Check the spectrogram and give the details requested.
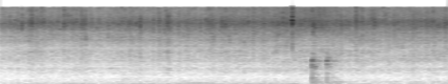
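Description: Cauliflower and potato pieces sizzling in oil in a non-stick pan while being stirred with a spatula, a steady hiss with a couple of short scrapes of the spatula about three seconds in. The vegetables are being fried down until the water released by the cauliflower has cooked off.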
